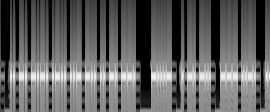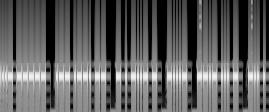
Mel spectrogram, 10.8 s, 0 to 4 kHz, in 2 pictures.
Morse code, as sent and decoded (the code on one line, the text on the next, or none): .. -. -.-. .-.. ..- -.. .. -. --. / -...- / . -. -.. / --- ..-. / ....- ----- / .-- .--. -- / - . -..- - / -...- / --.- ... - / -.. .
INCLUDING <BT> END OF 40 WPM TEXT <BT> QST DE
